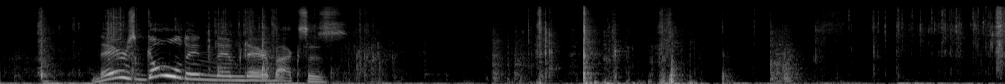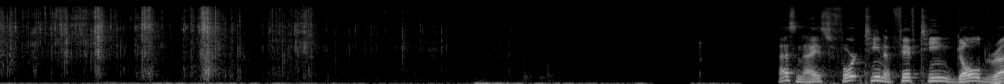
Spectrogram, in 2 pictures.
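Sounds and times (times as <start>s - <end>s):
foil wrapper crinkling and tearing: 0.0s - 3.9s, 8.3s - 15.3s.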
